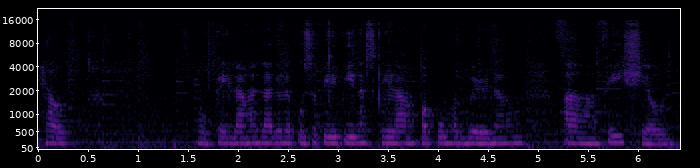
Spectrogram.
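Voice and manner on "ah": normal talking voice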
